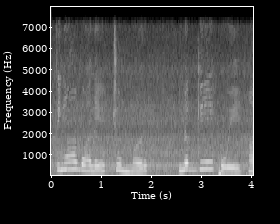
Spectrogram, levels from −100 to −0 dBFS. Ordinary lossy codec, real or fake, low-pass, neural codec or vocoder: none; real; 7.2 kHz; none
